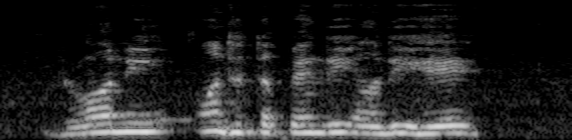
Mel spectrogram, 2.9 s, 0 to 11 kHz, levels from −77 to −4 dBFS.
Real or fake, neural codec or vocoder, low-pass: real; none; 9.9 kHz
